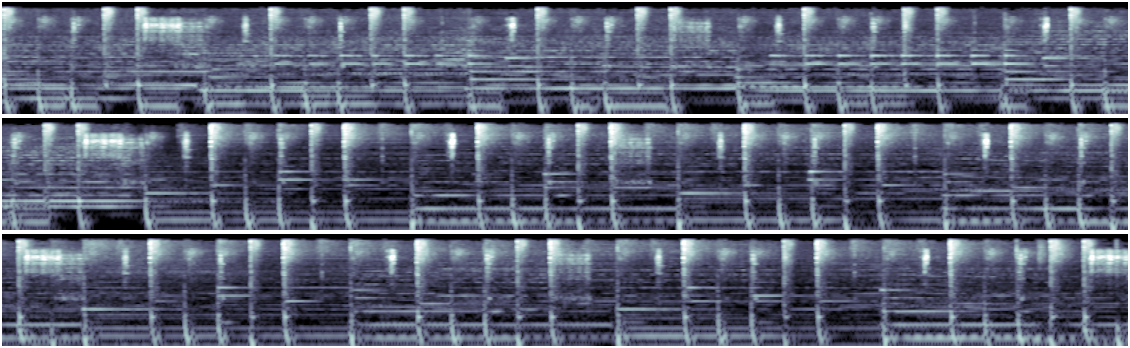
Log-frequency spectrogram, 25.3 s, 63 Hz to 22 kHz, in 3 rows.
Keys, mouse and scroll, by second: 0.0 click, 0.8 r, 2.1 scroll down 1, 2.4 shift+middle click, 2.6 scroll up 1, 3.2 ctrl+Tab, 3.3 shift+drag, 3.6 ctrl+Tab, 4.2 scroll up 1, 4.5 alt+z, 5.7 ctrl+click, 5.7 alt+z, 5.9 shift+middle click, 6.4 scroll down 1, 6.6 f, 8.3-15.4 drag, 20.9-23.9 drag, 23.9 alt+z, 24.8 ctrl+click.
